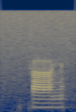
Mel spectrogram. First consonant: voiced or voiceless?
voiceless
